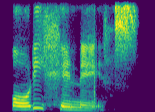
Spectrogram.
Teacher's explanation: Lleva la mayor fuerza de voz en la sílaba ri, es decir, en la sílaba número 3.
